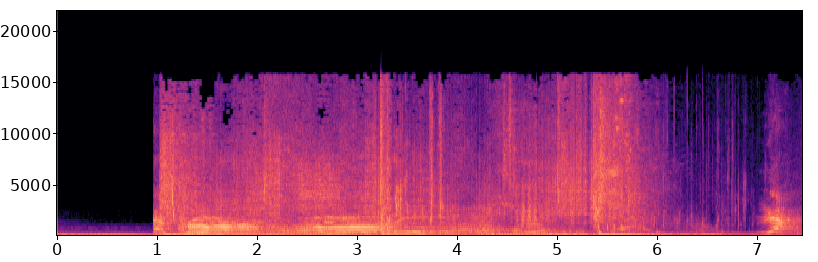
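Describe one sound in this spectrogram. Electricity crackles and sizzles loudly.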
